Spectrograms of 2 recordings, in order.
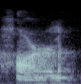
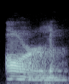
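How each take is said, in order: First: The word begins with an added h sound. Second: The word begins directly with a vowel sound. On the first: The speaker calls it wrong. "not harm" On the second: The speaker calls it right. "Arm, not harm"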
